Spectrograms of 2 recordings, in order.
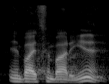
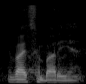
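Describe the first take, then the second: First: Said in the usual way. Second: Soft repeat. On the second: Shown as a demonstration.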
